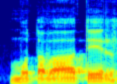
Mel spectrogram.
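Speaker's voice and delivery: متواتر ending in "tir", "mutavaatir"; correct pronunciation. Shown as a demonstration. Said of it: "صحیح تلفظ ہوگا".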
